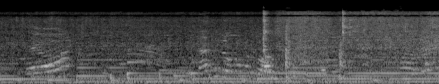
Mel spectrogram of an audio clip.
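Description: Food frying in a karai (Bengali wok) on a gas stove, stirred with a metal spatula, with a few sharp scrapes of the spatula against the pan about two and a half and three and a half seconds in. Background music with held notes plays underneath.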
